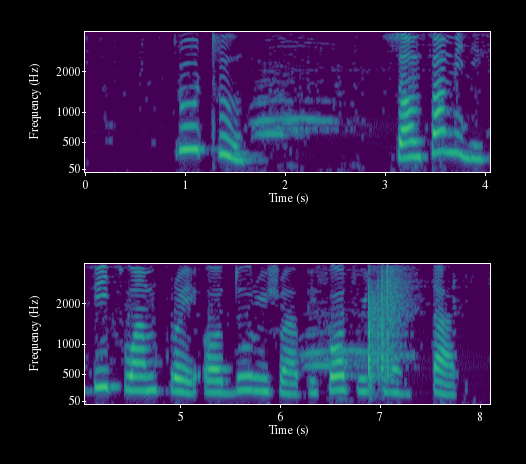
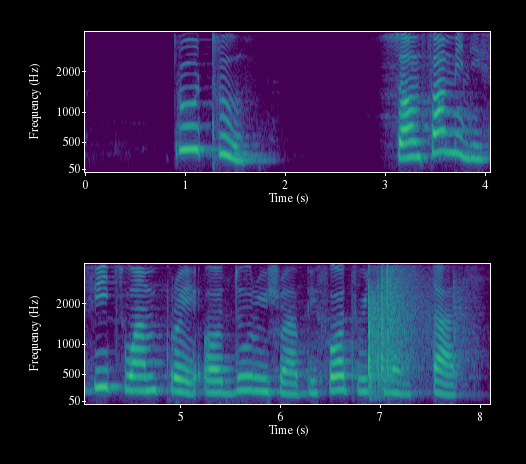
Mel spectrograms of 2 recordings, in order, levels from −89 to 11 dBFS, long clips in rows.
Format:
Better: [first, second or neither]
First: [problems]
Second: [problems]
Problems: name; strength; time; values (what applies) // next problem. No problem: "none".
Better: second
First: noise reduction (classical method spectral subtraction)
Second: none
